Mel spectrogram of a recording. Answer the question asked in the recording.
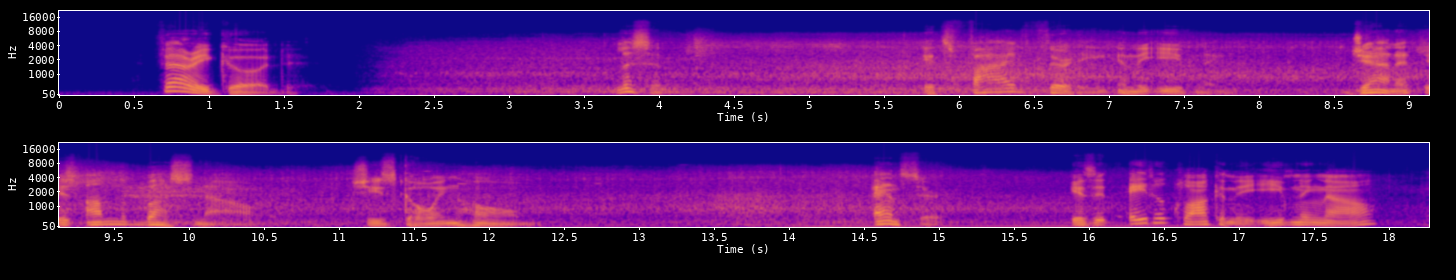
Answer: No, it's not.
